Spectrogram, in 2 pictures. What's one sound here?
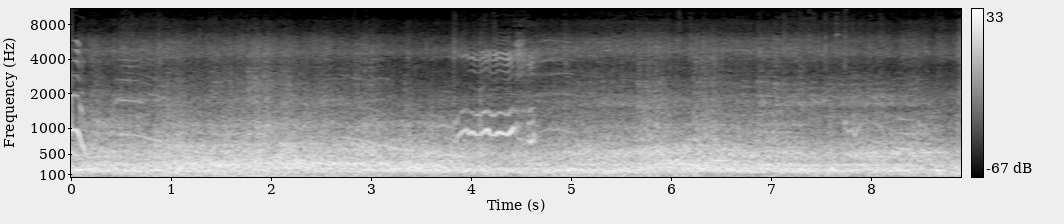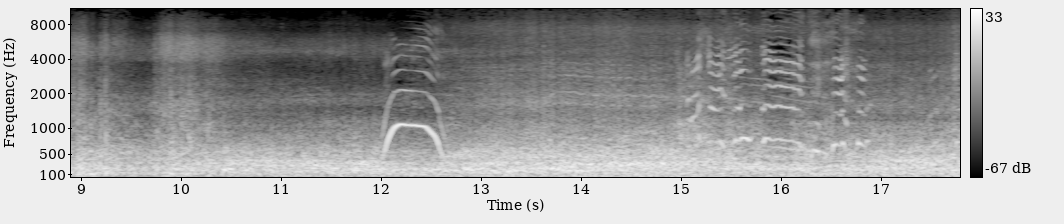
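Wind roars loudly past.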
